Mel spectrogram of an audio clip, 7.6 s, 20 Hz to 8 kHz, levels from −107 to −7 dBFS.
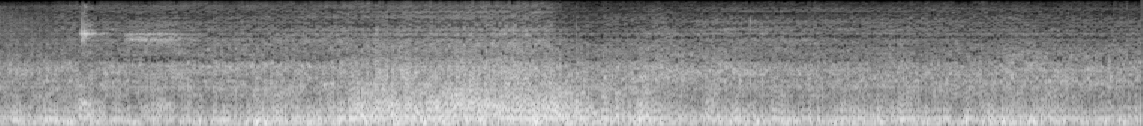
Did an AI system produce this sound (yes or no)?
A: yes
